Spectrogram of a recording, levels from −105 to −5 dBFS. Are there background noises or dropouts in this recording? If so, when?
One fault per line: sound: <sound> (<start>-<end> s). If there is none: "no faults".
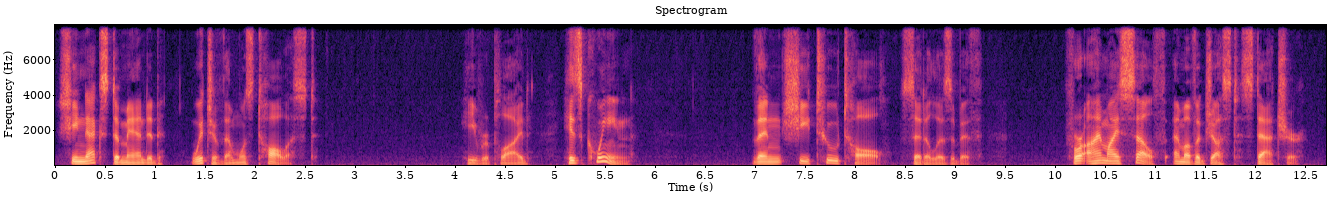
no faults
